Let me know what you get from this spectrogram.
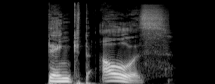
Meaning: inflection of ausdenken: 1. third-person singular present 2. second-person plural present 3. plural imperative
- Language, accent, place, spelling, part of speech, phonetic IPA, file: German, Germany, Berlin, denkt aus, verb, [ˌdɛŋkt ˈaʊ̯s], De-denkt aus.ogg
